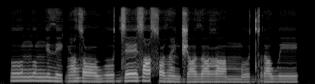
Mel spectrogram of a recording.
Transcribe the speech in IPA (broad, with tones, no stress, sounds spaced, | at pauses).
oː˦ ŋ o˦ ŋ ɪ˧ ð e˨ ɡ ẽ˧ zˤ oː˨ w oː˧ d͡z ɛː˦ z ɘ˦ sˤ o˨ ð ẽ˨ d͡ʒ ɒ˨ ð ɒ˧ ɣ ɒː˧ mː o˨˦ d r ɒ˧ w e˧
